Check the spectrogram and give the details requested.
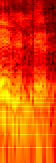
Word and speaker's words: Elyfer: É Elifer que pronuncia mesmo? Sim, Elifer, sim.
